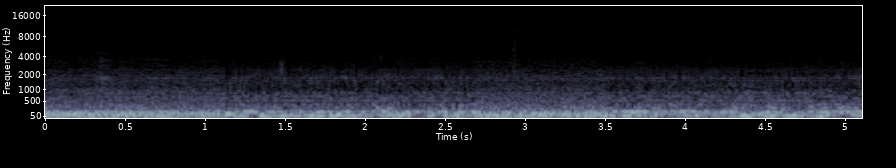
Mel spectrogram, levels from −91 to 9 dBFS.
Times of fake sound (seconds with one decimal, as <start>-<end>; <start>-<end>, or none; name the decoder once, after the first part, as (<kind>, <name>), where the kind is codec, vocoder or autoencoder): 1.1-2.7 (vocoder, BigVGAN v2); 3.5-5.1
